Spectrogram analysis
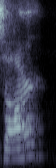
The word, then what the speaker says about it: czar: just r is it it is still just sar that's how you say it is r yeah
